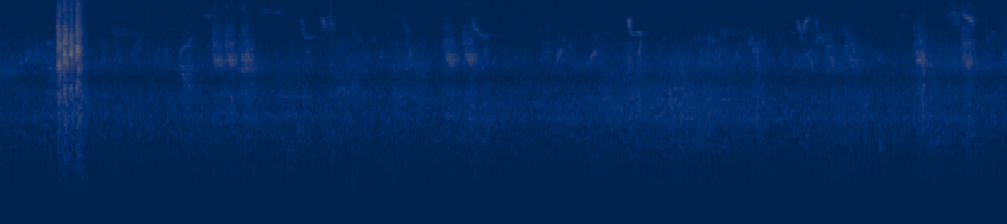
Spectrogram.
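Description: Faint garden ambience: small birds giving short, high chirps scattered throughout over a quiet background hiss. A brief, louder noise cuts in a little under a second in.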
